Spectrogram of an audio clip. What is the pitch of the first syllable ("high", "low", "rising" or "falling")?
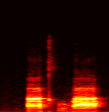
low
